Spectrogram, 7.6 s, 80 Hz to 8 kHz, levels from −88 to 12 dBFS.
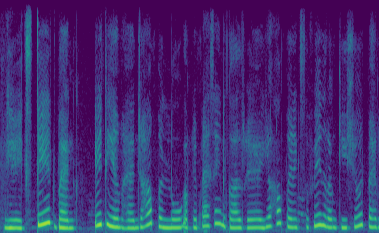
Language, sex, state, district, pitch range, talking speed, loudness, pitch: Hindi, female, Maharashtra, Washim, 270-335 Hz, 180 wpm, -14 LUFS, 285 Hz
